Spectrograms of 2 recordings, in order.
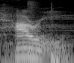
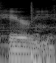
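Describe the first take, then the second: First: It is said with a British accent. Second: It is said with a Canadian accent.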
